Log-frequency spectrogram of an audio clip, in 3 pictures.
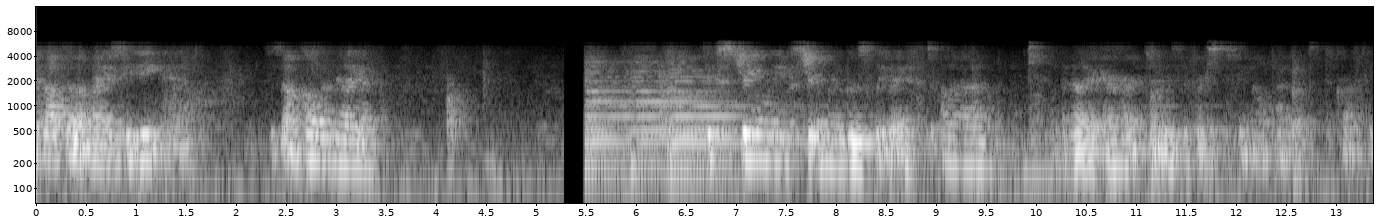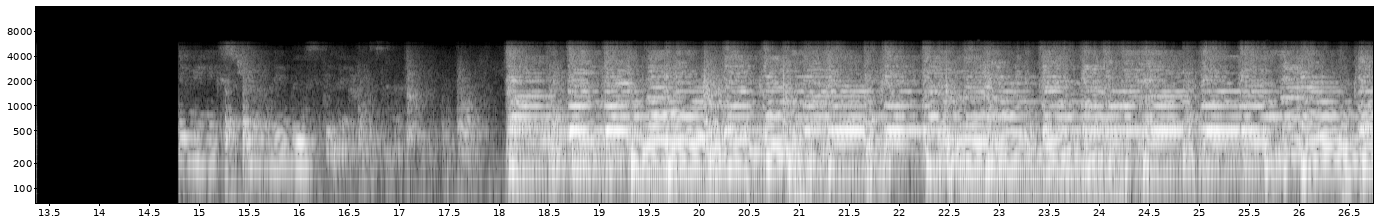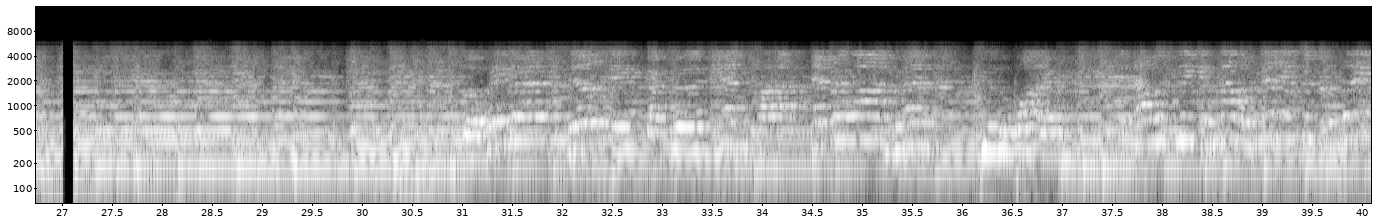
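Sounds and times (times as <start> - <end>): acoustic guitar strumming: 5.5 - 7.0, 18.0 - 40.0
woman singing: 30.9 - 40.0.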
